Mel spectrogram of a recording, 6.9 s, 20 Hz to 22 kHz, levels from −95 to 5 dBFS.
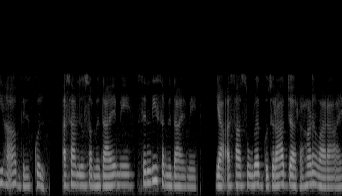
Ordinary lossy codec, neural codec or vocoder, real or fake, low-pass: none; none; real; 5.4 kHz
